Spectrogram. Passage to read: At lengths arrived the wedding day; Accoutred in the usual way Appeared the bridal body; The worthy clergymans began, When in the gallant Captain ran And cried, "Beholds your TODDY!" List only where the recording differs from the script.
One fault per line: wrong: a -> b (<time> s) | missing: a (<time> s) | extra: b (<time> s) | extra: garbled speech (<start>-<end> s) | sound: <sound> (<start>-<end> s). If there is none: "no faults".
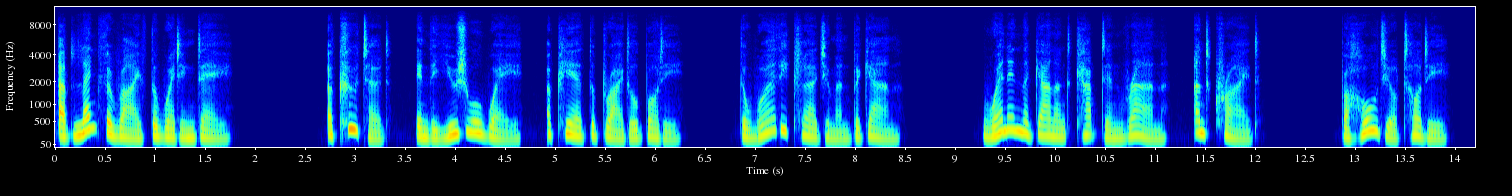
wrong: lengths -> length (0.2 s)
wrong: clergymans -> clergyman (7.3 s)
wrong: Beholds -> Behold (12.8 s)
